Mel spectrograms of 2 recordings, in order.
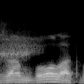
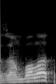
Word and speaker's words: Замболат: Смотрите, э, угадайте, где ударение. Замболат. – Замболат. – Да, Замболат, вот на О небольшое ударение.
